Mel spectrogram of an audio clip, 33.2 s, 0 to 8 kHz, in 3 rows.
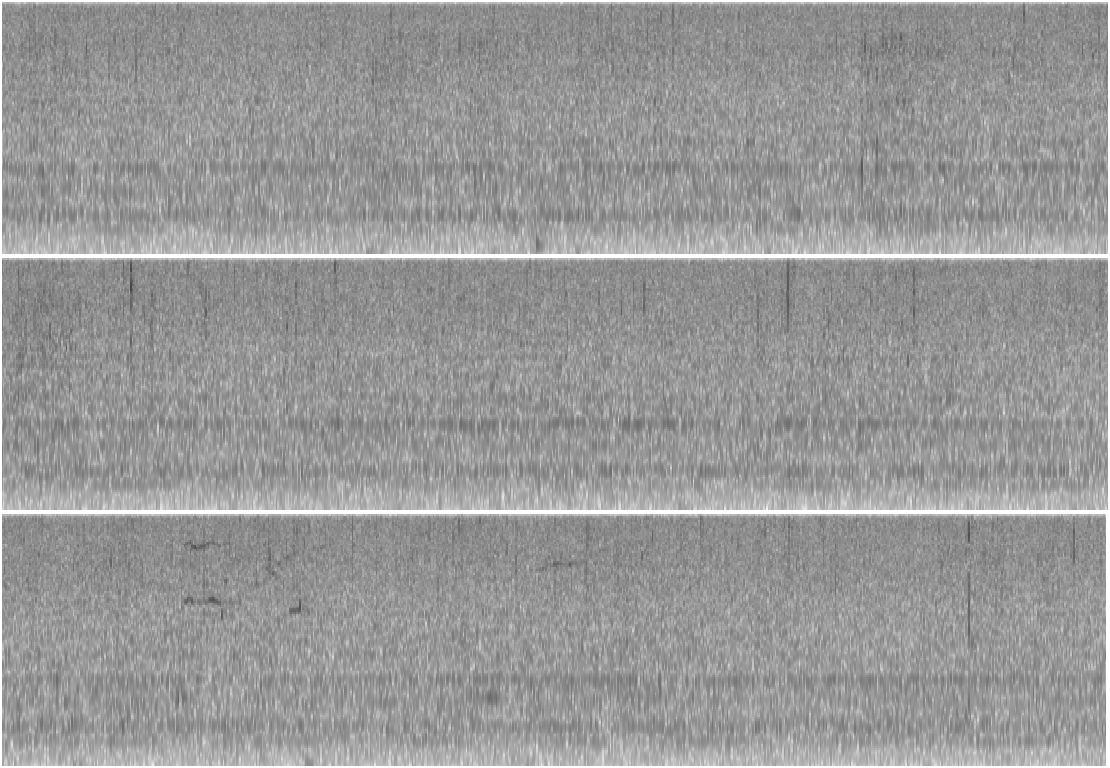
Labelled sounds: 24.0	24.4	killer whale, offshore, 2.6 to 5.6 kHz
27.5	27.8	killer whale, offshore, 3.9 to 4.3 kHz

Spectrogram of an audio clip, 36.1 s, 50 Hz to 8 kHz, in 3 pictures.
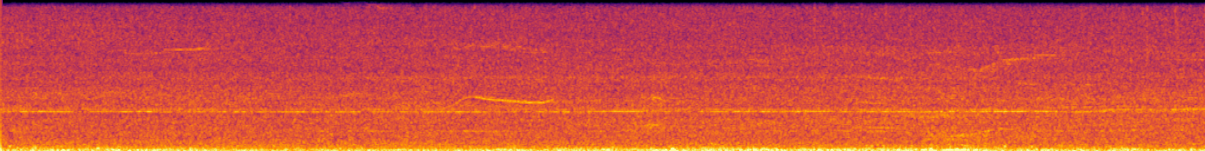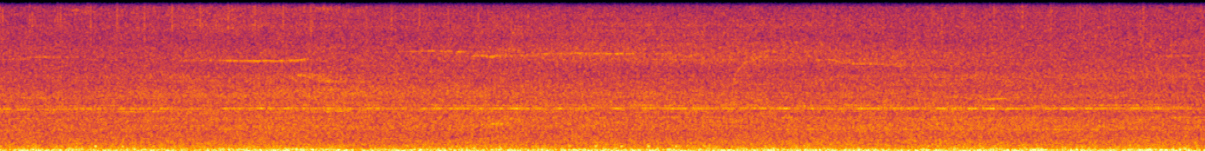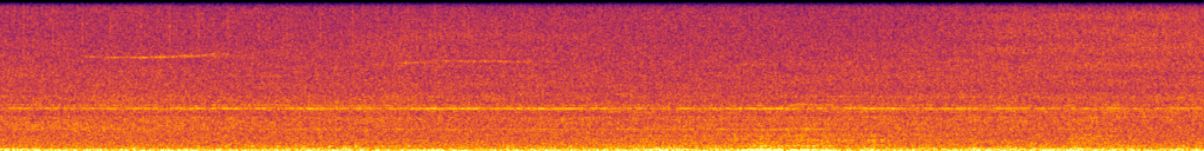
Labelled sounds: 1.0	2.3	killer whale, 4.8 to 5.8 kHz
3.2	5.6	killer whale, 0.84 to 8.0 kHz
9.6	10.7	killer whale, 3.6 to 8.0 kHz
11.6	13.1	killer whale, 4.4 to 5.6 kHz
13.9	15.3	killer whale, southern resident, 0.84 to 8.0 kHz
16.0	18.4	killer whale, 1.3 to 6.2 kHz
20.1	22.3	killer whale, 2.6 to 5.5 kHz
24.8	26.5	killer whale, 4.3 to 5.7 kHz
27.9	29.5	killer whale, 4.3 to 5.1 kHz

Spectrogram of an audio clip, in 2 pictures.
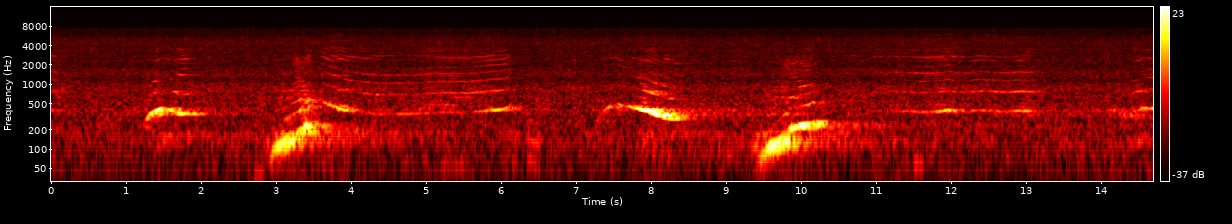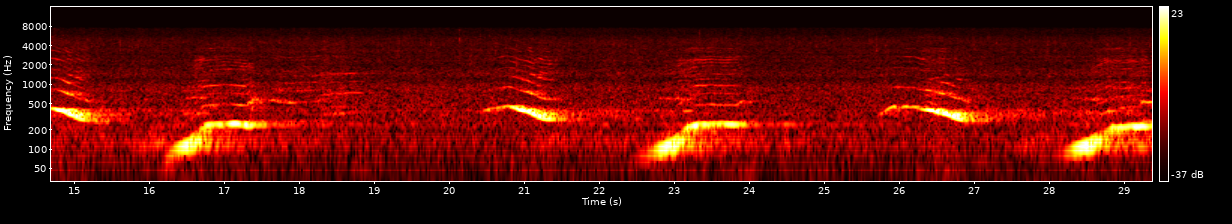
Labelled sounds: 1.7	1.9	humpback whale, 2.4 to 2.6 kHz
3.6	4.6	humpback whale, 1.0 to 3.9 kHz
5.2	6.1	humpback whale, 0.78 to 3.0 kHz
7.7	8.2	humpback whale, 0.78 to 2.6 kHz
9.7	10.2	humpback whale, 0.88 to 2.3 kHz
11.1	12.8	humpback whale, 1.4 to 5.9 kHz
14.4	15.0	humpback whale, 0.97 to 3.5 kHz
16.6	17.4	humpback whale, 0.91 to 2.8 kHz
18.4	18.8	humpback whale, 1.4 to 1.5 kHz
20.6	21.4	humpback whale, 0.84 to 2.8 kHz
23.0	23.9	humpback whale, 0.91 to 3.8 kHz
26.0	26.8	humpback whale, 0.78 to 2.8 kHz
28.5	29.2	humpback whale, 1.8 to 2.6 kHz

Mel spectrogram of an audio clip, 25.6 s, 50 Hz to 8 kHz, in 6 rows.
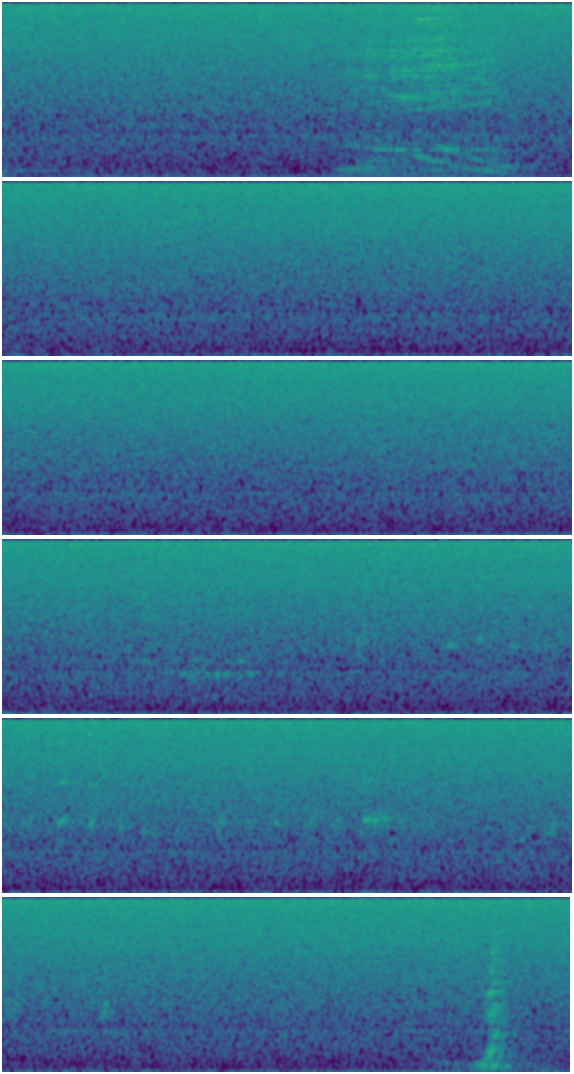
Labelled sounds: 2.9	3.5	humpback whale, 1.4 to 2.9 kHz

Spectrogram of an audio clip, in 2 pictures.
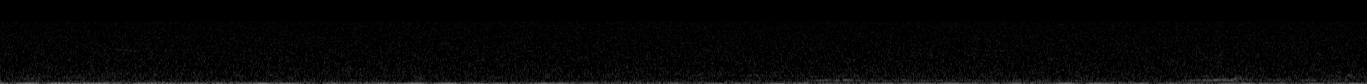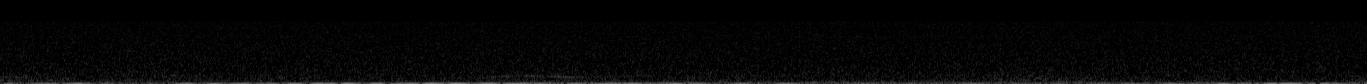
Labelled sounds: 1.1	1.4	humpback whale, 1.8 to 2.0 kHz

